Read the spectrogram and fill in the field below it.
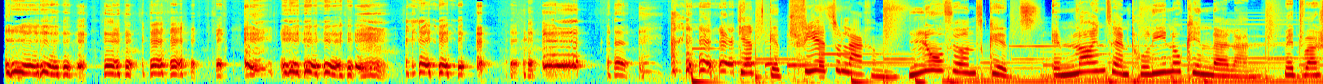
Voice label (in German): Hoerfunkspot; CentrO Centrolino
